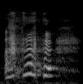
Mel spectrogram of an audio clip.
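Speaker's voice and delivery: sudden loud high laugh; burst of laughter. Real, not acted. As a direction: laugh out at yourself. Laughs at herself mid-story.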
